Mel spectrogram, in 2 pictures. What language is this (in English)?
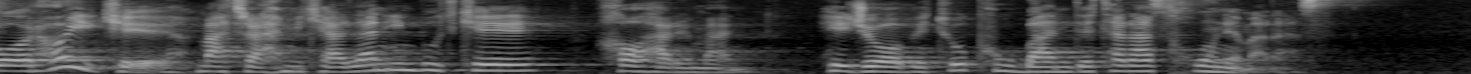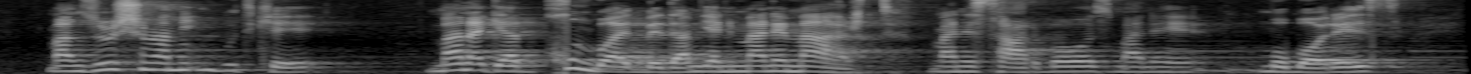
Persian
